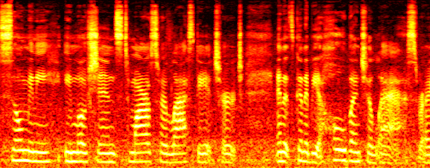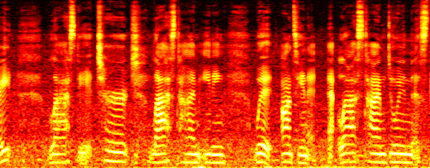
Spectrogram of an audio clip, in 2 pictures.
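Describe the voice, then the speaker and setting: A middle-aged woman and mother talking heartfelt and casual to her viewers outdoors, at times turning prayerful. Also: lowish voice. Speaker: vlogger, mother. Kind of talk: personal vlog talk. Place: outdoors in wind. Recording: outdoor phone recording with wind noise.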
